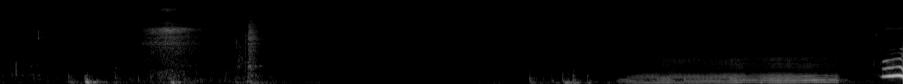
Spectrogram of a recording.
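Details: After quiet rustling, a big domestic cat meeting his little brother for the first time lets out one sustained, low, droning growl lasting about two seconds, steady in pitch, before a sharp noise.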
